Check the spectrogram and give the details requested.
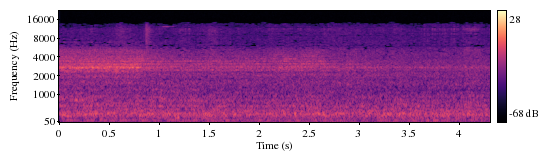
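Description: Passenger train pulling out of a station, heard from on board: a steady low rumble of the coach running on the track.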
